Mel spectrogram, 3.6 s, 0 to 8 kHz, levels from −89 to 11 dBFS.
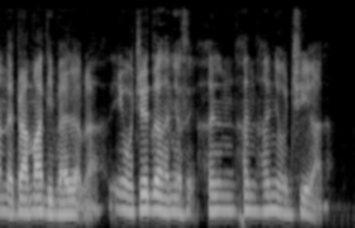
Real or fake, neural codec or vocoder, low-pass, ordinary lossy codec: fake; codec, 16 kHz, 4 kbps, FreqCodec, larger model; 7.2 kHz; none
